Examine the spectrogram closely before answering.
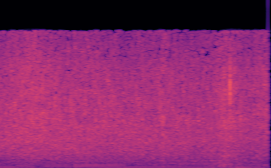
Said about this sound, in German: Ich versuche mal, dieses Feuer mit einer Gießkanne voll Wasser zu löschen. Hört mal, wie das zischt und schaut mal, wie es dampft. Das Wasser entzieht die Energie und kühlt, bis das Feuer ausgeht.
